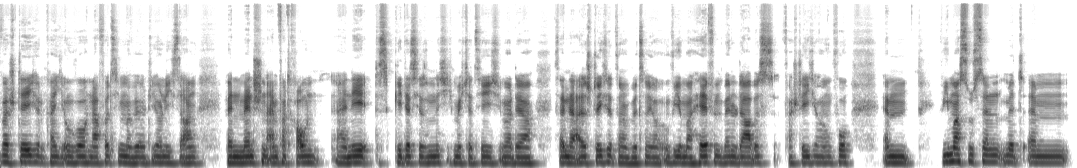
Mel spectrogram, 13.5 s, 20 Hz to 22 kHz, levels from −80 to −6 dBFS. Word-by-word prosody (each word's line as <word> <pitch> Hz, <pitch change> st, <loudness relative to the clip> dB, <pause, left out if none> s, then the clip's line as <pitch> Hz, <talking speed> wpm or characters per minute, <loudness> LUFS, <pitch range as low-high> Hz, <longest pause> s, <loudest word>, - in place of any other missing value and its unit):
verstehe 120 Hz, 0 st, +3 dB
ich 120 Hz, -, -2 dB
und 115 Hz, -, -4 dB
kann 110 Hz, -1 st, -1 dB
ich 105 Hz, -, -4 dB
irgendwo 110 Hz, +1 st, +1 dB
auch 110 Hz, -, -1 dB
nachvollziehen, 110 Hz, +2 st, -2 dB
man 105 Hz, -2 st, 0 dB
will 105 Hz, -, +1 dB
natürlich 105 Hz, +2 st, -3 dB
auch -, -, 0 dB
nicht 105 Hz, -2 st, -2 dB
sagen, 105 Hz, -1 st, -1 dB, 0.3 s
wenn 110 Hz, 0 st, +3 dB
Menschen 110 Hz, 0 st, +3 dB
einem 105 Hz, +1 st, +1 dB
vertrauen, 115 Hz, -1 st, -1 dB
äh: 105 Hz, -1 st, -2 dB
„Ne, 115 Hz, +1 st, +5 dB
das 100 Hz, -2 st, -4 dB
geht 115 Hz, 0 st, -1 dB
jetzt 115 Hz, 0 st, +2 dB
hier 105 Hz, -, -1 dB
so 105 Hz, -, -2 dB
nicht. 110 Hz, 0 st, -1 dB
Ich -, -, -11 dB
möchte 105 Hz, -2 st, -1 dB
jetzt 95 Hz, 0 st, -5 dB
hier 110 Hz, -, +1 dB
nicht 100 Hz, -2 st, -1 dB
immer 105 Hz, -1 st, -1 dB
der 100 Hz, -1 st, +2 dB, 0.2 s
sein, 110 Hz, 0 st, +1 dB
der 105 Hz, -, +5 dB
alles 110 Hz, 0 st, +3 dB
schlichtet“. 115 Hz, +2 st, 0 dB
Sondern 105 Hz, -3 st, -1 dB
willst 100 Hz, 0 st, -1 dB
natürlich 105 Hz, -2 st, -1 dB
auch -, -, -8 dB
irgendwie 110 Hz, 0 st, -1 dB
immer 105 Hz, -2 st, +1 dB
helfen, 115 Hz, +1 st, +3 dB
wenn 110 Hz, 0 st, +1 dB
du 105 Hz, -, -2 dB
da 105 Hz, 0 st, +4 dB
bist, 105 Hz, -1 st, -2 dB
versteh 105 Hz, +1 st, -3 dB
ich 110 Hz, +1 st, -3 dB
auch 110 Hz, -, -4 dB
irgendwo, 110 Hz, +2 st, -3 dB, 0.4 s
ähm. 110 Hz, -2 st, +1 dB, 0.4 s
Wie 125 Hz, +1 st, +1 dB
machst 130 Hz, -1 st, +4 dB
du's 130 Hz, -2 st, -1 dB
denn 120 Hz, -2 st, 0 dB
mit, 120 Hz, -1 st, -3 dB
ähm 110 Hz, 0 st, -2 dB
110 Hz, 265 wpm, -23 LUFS, 105-115 Hz, 0.4 s, Ne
